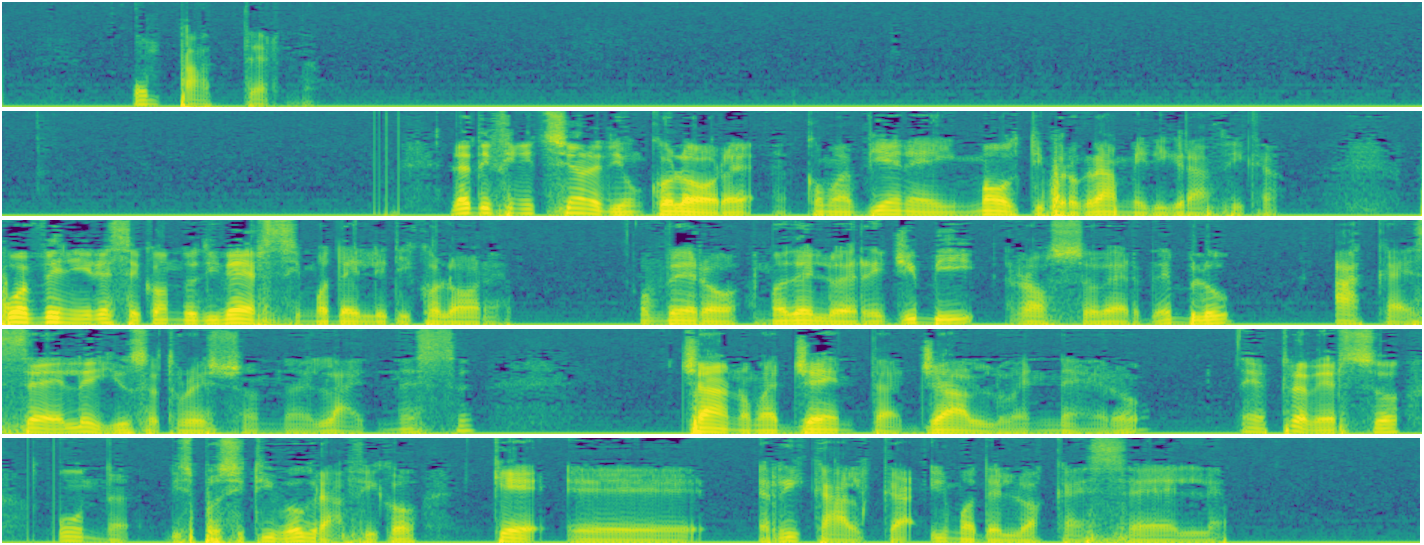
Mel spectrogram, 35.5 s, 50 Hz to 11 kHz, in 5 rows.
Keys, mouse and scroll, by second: 0.6 click, 7.3 click, 17.9 click, 20.9 click, 24.6 click, 27.8 click, 30.7-31.6 drag, 32.2-33.6 drag, 34.2 click.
